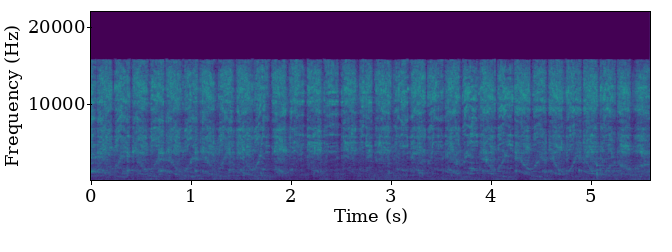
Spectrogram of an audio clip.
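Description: A steel kitchen knife, guided by fingertips, is stroked back and forth across a dark grey rectangular whetstone resting on a tiled floor to sharpen it. The result is a steady, rapid series of bright, hissing rasps, each stroke swelling and fading in a regular rhythm with almost no low end.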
